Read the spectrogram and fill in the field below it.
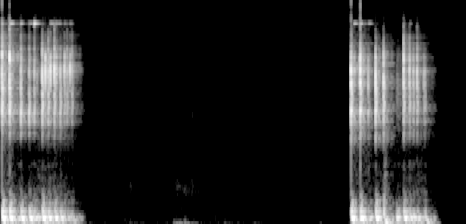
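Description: Dice clatter and spin around a glass bowl with a square opening, used as a dice tray, in two bright rattling bursts separated by a few seconds of near silence, with one faint low thump in the gap.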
